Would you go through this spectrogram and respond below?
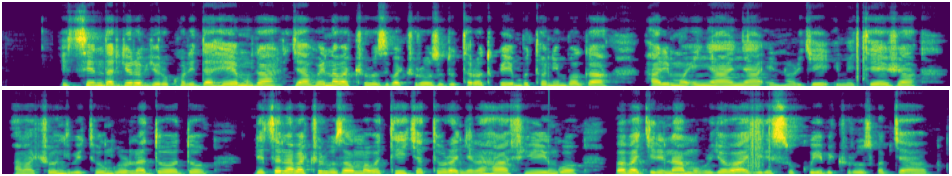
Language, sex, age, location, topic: Kinyarwanda, female, 25-35, Huye, agriculture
